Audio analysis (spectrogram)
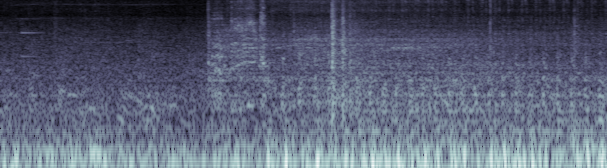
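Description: A motorcycle at a motorcycle show in Taiwan cranks and starts, then runs at a rough, clattering idle close by, while someone talks over it.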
